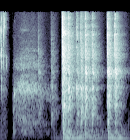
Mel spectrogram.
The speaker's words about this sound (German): Oh, er, er versucht gerade selber zu tippen, das, das ist doof. Selber tippen ist immer ganz doof.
